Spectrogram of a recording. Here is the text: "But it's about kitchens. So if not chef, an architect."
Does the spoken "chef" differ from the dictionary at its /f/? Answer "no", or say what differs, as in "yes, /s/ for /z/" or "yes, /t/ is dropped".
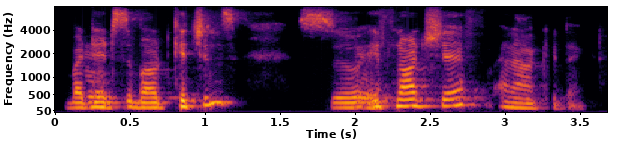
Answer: no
